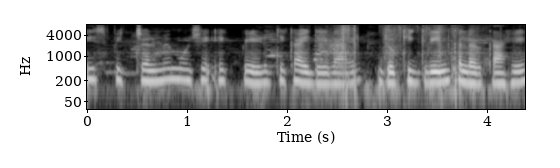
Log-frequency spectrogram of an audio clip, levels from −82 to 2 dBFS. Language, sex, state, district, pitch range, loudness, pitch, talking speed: Hindi, female, Chhattisgarh, Rajnandgaon, 170-205 Hz, -20 LUFS, 185 Hz, 220 wpm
